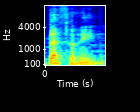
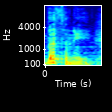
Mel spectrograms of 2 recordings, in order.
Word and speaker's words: BethINI: w the step resident i and i master beth eine pronounced bethany okay that's it's pronounced bethany is an attempt to restore decency to the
